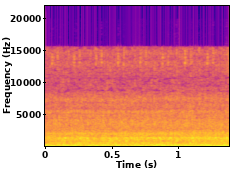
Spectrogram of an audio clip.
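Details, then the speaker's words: Subaru Impreza bugeye idling, injectors heard firing: steady, even idle with smooth low drone and no ticks, knocks or misses; sounds healthy. "I hear the injector's firing so that's good obviously they're firing otherwise it wouldn't be running"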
